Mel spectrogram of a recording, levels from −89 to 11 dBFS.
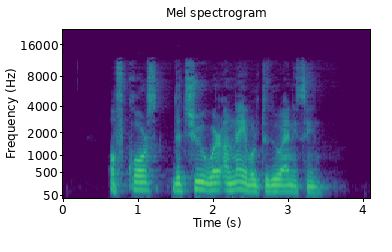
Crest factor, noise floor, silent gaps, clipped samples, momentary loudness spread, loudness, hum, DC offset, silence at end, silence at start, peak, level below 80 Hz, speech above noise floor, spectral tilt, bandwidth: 14 dB; -73 dBFS; none; under 0.1%; 10 LU; -20 LUFS; none; under 0.1%; 0.65 s; 0.6 s; -6 dBFS; -58 dBFS; 54 dB; -5.5 dB/octave; 12 kHz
